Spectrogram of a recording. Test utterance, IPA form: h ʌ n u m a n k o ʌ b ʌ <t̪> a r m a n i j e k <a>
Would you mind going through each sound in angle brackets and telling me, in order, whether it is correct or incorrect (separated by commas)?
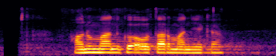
correct, correct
